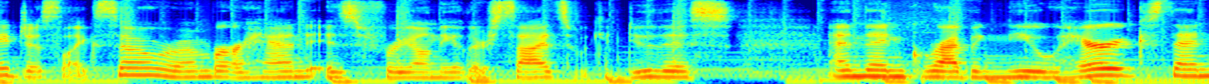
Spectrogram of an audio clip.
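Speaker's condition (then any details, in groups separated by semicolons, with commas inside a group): No condition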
